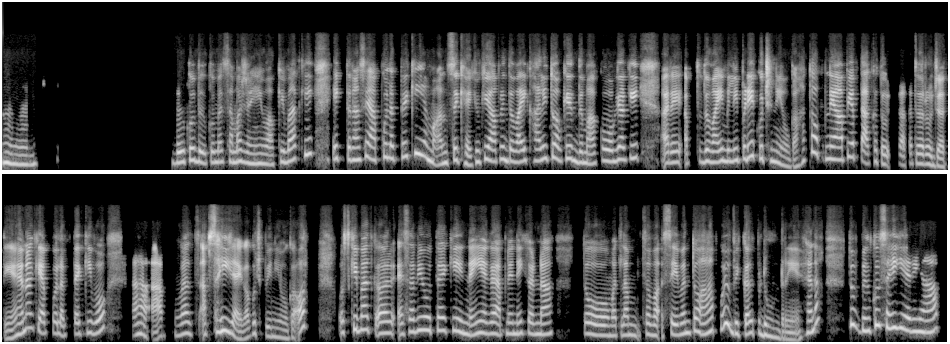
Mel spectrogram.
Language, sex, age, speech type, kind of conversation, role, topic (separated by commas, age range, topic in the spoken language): Hindi, female, 40-44, conversation, advice, advisor, मैं यात्रा की चिंता और अनिश्चितता को कैसे कम करूँ?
